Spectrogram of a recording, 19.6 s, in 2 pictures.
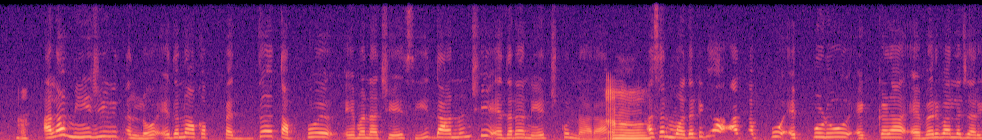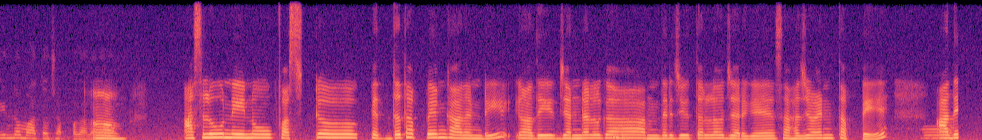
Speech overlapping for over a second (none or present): none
